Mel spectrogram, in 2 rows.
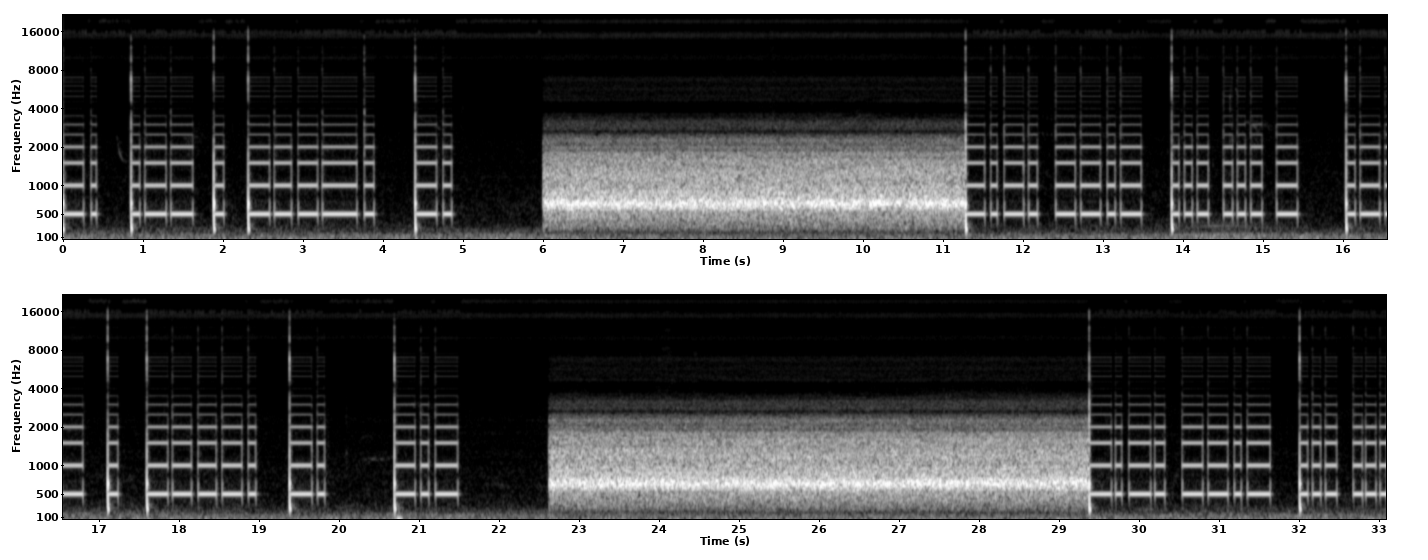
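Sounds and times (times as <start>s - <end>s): receiver hiss: 6.0s - 11.4s, 22.6s - 29.5s.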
